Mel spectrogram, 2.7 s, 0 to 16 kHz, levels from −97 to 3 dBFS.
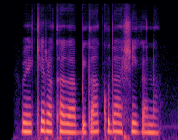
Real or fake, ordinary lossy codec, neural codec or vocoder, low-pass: fake; AAC, 96 kbps; codec, 44.1 kHz, 7.8 kbps, DAC; 14.4 kHz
